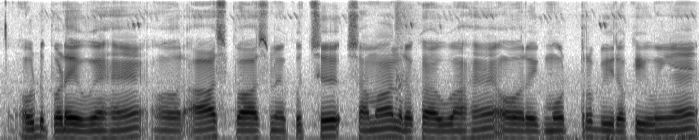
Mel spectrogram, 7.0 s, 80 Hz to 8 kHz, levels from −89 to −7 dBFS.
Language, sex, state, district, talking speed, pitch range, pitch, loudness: Hindi, male, Rajasthan, Bikaner, 170 wpm, 110-120 Hz, 115 Hz, -17 LUFS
